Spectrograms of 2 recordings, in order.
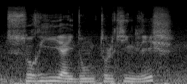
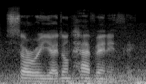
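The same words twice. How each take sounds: First: Put-on halting English in a thick French accent, softer. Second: Put-on show-off native English accent; best English accent. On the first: Frenchman dodging a request for money, put-on French accent. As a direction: play the Frenchman who speaks no English. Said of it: "invoquer mon accent français et faire croire que je parle pas anglais". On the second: Frenchman proudly refusing money in England, best English accent. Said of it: "je prends mon meilleur accent pour dire".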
